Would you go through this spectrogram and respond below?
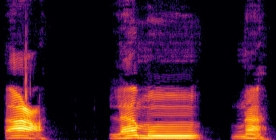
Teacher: عین کی آواز حلق سے نکالیں گے. تعلمون، وقف کریں گے.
